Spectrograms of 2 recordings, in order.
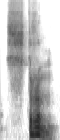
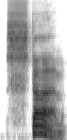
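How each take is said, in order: First: The R sound comes before the vowel. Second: The R sound comes after the vowel. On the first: The speaker calls it wrong. "not Strum" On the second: The speaker calls it right. "He says it's Sturm"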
